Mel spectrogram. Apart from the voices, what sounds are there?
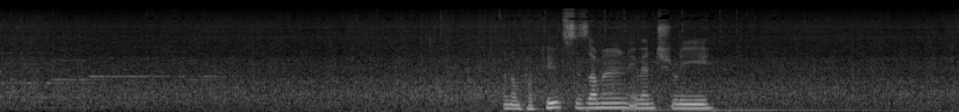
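rain falling in the video game Clanfolk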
